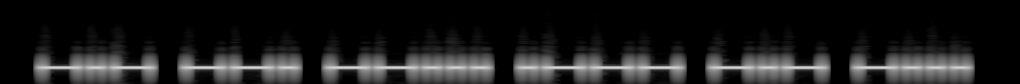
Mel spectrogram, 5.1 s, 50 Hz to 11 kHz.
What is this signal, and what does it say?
Morse code, heard as a keyed tone, about 20 wpm, 700 Hz. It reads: KG7JKB
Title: USA Callsign DE Callsign 20wpm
